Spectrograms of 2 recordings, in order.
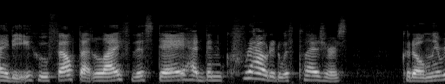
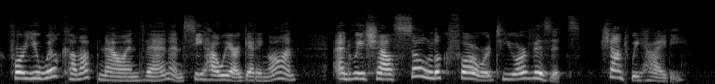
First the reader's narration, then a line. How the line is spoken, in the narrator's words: Clara called out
